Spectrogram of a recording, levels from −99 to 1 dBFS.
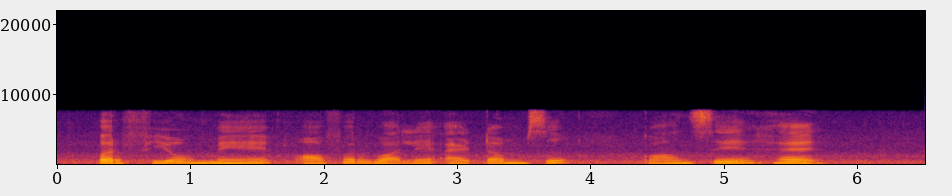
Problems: constant background noise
